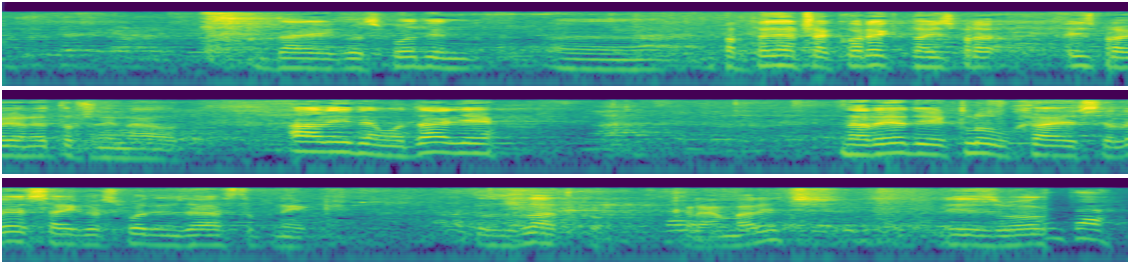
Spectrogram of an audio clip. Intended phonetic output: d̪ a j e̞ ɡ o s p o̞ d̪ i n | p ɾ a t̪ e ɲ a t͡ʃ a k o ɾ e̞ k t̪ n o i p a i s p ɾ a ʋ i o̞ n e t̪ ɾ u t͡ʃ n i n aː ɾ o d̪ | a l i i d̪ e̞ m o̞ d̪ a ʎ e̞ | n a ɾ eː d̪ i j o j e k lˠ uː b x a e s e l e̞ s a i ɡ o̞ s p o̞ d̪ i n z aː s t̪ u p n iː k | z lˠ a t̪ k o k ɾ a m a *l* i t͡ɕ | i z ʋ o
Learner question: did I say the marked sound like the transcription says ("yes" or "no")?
no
